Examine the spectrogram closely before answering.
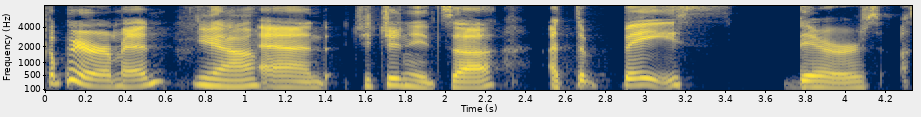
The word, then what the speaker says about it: Chichen Itza: Chichen Itza? Exactly. Oh, Chichen Itza. Okay. Chichen Itza. I didn't know how to pronounce it, so I was going to put the burden on you.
